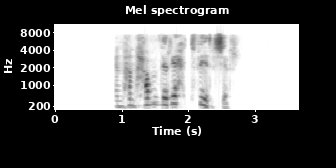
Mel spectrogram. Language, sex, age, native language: Icelandic, female, 30-39, Icelandic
